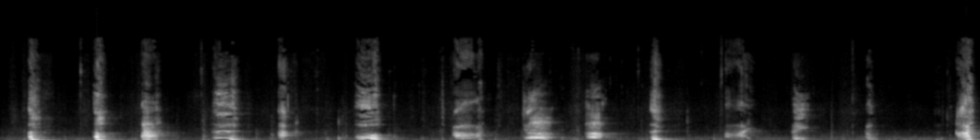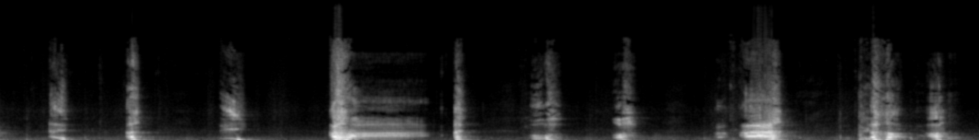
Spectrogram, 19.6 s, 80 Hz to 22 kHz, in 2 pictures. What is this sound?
man being hit ouch painful yelling beatdown 2
pain, beatdown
